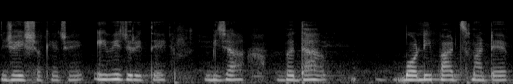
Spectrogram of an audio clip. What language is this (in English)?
Gujarati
